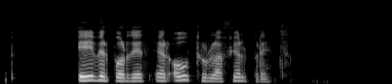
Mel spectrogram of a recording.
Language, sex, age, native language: Icelandic, male, 20-29, Icelandic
